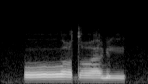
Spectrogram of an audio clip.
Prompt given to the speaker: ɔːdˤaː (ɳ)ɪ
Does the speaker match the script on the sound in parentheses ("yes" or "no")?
yes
